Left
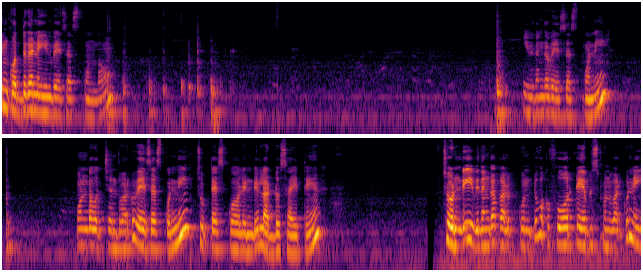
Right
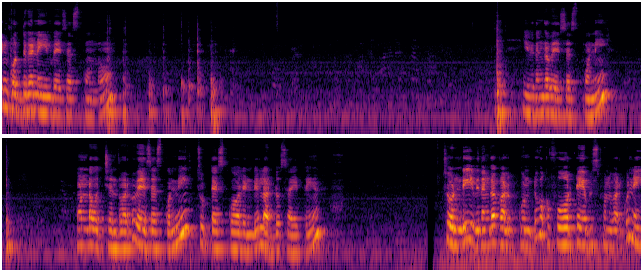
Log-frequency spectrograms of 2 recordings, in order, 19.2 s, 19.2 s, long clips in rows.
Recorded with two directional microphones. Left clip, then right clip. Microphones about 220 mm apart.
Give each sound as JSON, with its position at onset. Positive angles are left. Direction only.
{"t": 0.0, "sound": "a woman's voice", "side_deg": 50}
{"t": 7.9, "sound": "a woman's voice", "side_deg": 25}
{"t": 10.7, "sound": "a woman's voice", "side_deg": 25}
{"t": 16.2, "sound": "a woman's voice", "side_deg": 50}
